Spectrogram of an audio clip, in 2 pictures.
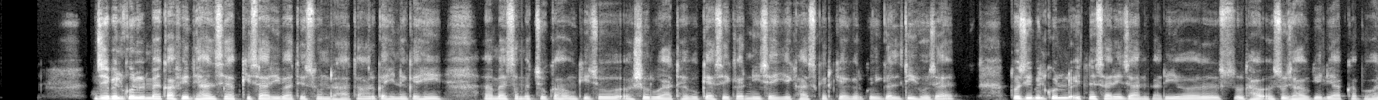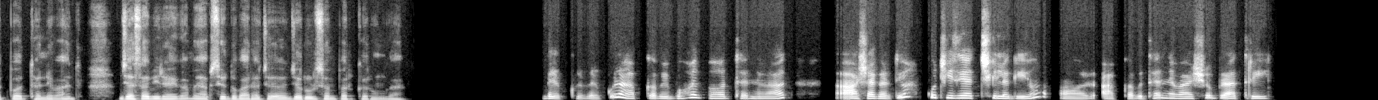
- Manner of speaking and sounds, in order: other background noise
- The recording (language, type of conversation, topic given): Hindi, advice, फिसलन के बाद फिर से शुरुआत कैसे करूँ?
